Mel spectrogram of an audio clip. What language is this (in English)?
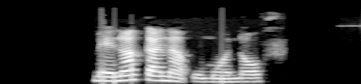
Tunen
